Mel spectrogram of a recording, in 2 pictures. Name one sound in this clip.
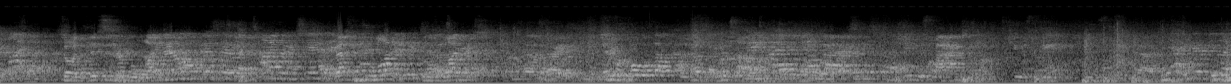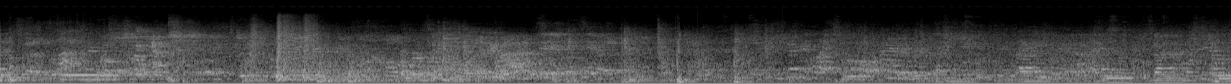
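Young people sing together into microphones.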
